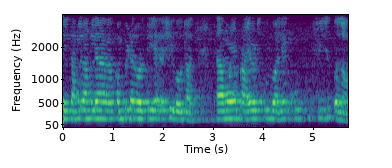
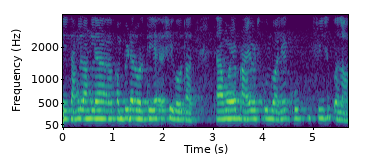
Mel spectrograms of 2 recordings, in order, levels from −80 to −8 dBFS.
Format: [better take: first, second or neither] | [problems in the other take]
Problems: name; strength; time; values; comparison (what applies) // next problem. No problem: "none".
second | room echo; dies away in 0.2 s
